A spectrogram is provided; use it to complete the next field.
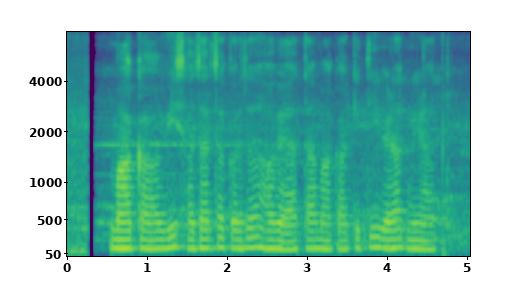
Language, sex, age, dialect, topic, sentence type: Marathi, male, 25-30, Southern Konkan, banking, question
